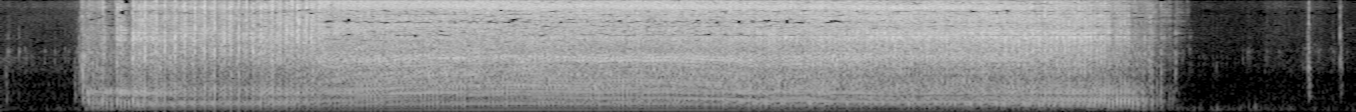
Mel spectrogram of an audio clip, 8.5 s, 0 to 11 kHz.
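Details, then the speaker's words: Stihl MS 230 chainsaw (also described as an MS 250), first start after a failed owner repair. It buzzes high and ragged for about six seconds, then dies as if running out of fuel. Suspected carburetor problem or air leak, not confirmed. "odpala Ewidentnie ma mało paliwa gaśnie lub napracowanie problem z gazikiem lub z nieszczelnością"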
